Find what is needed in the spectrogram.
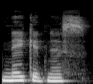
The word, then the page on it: nakedness: American English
